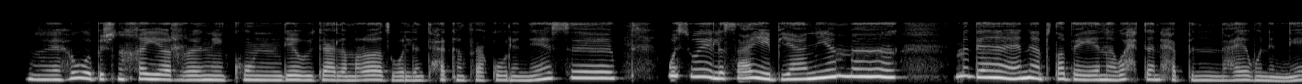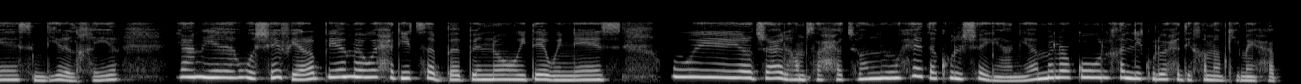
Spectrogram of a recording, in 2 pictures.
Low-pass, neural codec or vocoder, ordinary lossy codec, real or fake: 7.2 kHz; codec, 16 kHz, 16 kbps, FunCodec, trained on Chinese and English, 50 frames a second; none; fake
